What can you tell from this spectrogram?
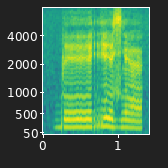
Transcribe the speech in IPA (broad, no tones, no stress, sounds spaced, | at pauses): b eː rʲ e zʲ ɛ̃ː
